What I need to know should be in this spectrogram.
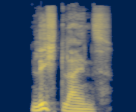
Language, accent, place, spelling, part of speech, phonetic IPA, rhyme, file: German, Germany, Berlin, Lichtleins, noun, [ˈlɪçtlaɪ̯ns], -ɪçtlaɪ̯ns, De-Lichtleins.ogg
- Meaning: genitive singular of Lichtlein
